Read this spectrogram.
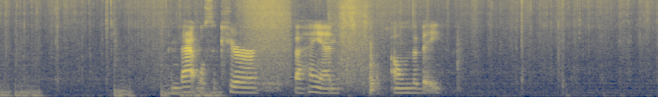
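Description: Decorative mesh rustles and crinkles as hands work it.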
